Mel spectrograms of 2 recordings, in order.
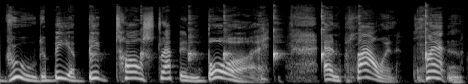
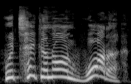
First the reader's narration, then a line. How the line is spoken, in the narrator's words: the captain cried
